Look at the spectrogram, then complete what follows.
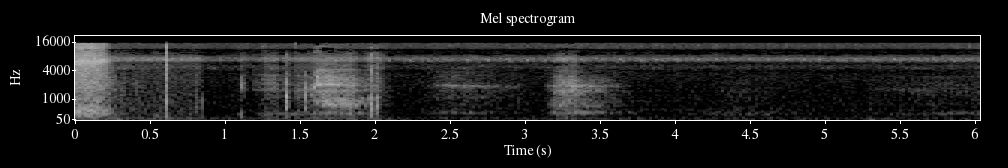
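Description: Mesh head net and fingers rubbing over the phone's microphone: several scuffs and small clicks in the first three seconds or so, then only faint background.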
